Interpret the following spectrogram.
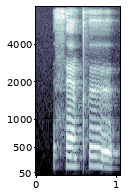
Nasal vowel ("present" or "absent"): present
